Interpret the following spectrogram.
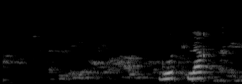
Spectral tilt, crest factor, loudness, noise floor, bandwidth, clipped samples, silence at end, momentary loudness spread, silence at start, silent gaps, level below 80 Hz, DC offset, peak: -6 dB/octave; 20 dB; -39 LUFS; -62 dBFS; 6.8 kHz; under 0.1%; 0 s; 21 LU; 0.05 s; none; -86 dBFS; under 0.1%; -22 dBFS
